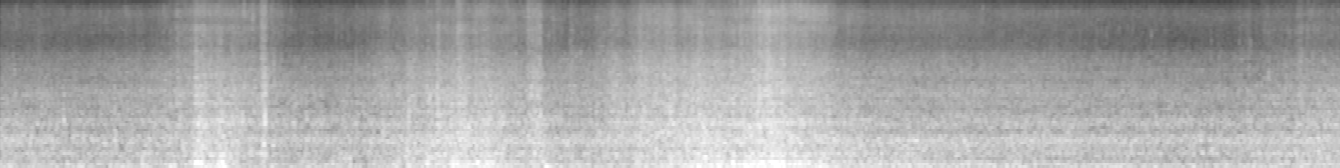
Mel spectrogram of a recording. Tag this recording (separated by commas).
Water, surf, Ocean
